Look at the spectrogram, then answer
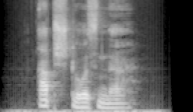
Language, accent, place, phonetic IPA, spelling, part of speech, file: German, Germany, Berlin, [ˈapˌʃtoːsn̩dɐ], abstoßender, adjective, De-abstoßender.ogg
- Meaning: 1. comparative degree of abstoßend 2. inflection of abstoßend: strong/mixed nominative masculine singular 3. inflection of abstoßend: strong genitive/dative feminine singular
